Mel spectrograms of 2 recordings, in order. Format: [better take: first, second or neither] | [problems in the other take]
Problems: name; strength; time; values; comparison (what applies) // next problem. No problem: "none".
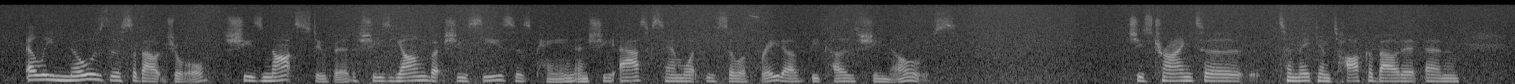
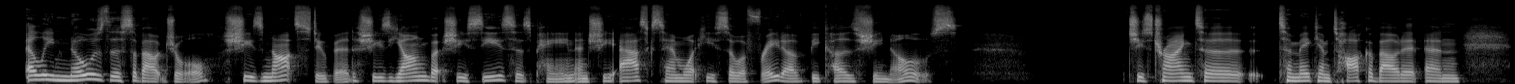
second | hiss; loud; throughout; 4 dB below the speech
